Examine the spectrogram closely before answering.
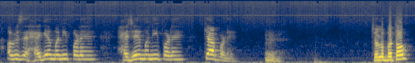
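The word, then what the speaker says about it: hegemony: इसे पढ़ते हैं हेजेमनी। तो हेजेमनी की बात करें, हेजेमनी की अगर हम बात करें प्रोनाउंसिएशन, तो बेटा पैसे वाला मनी नहीं है ये पैसे वाला मनी नहीं है। तो जिसके अंदर ये MONEY आ रहा है तो वैसे गलत है, हेजेमनी।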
